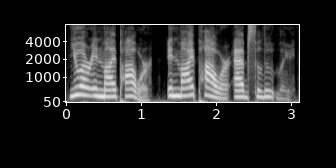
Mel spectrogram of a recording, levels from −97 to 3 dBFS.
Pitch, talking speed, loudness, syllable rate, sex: 250 Hz, 155 wpm, -15 LUFS, 5.8 syllables/s, female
